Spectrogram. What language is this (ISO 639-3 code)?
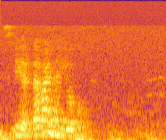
rus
